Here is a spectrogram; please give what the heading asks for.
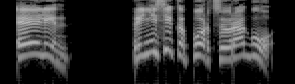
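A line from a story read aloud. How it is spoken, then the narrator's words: Shouted. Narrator (Russian): крикнул он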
